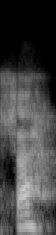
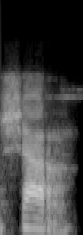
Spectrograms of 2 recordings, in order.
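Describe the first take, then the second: First: Only h is heard at the end. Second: Only r is heard at the end.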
